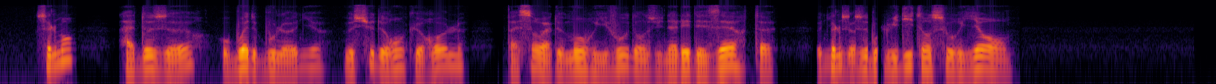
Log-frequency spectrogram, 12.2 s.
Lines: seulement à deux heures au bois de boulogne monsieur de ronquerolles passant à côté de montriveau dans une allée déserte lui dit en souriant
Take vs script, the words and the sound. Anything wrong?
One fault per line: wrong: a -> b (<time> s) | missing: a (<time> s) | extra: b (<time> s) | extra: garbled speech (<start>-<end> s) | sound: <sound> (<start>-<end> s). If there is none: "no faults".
missing: côté (5.5 s)
extra: garbled speech (8.2-8.8 s)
